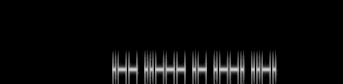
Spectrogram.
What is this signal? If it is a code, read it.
Morse code, heard as a keyed tone, about 44 wpm, 700 Hz. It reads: W2APF
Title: Call Signs Repeated 3x - 45wpm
